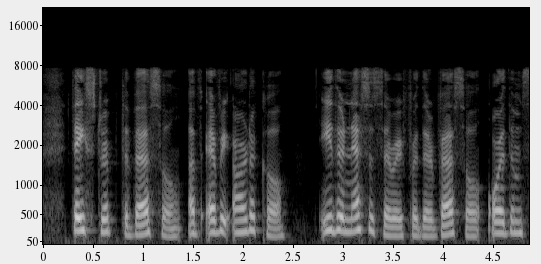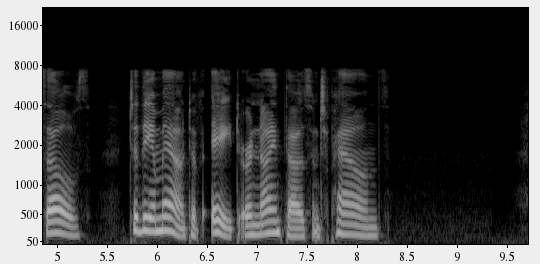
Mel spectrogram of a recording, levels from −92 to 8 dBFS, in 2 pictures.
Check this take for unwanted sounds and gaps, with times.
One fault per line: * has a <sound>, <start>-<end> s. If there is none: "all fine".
all fine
